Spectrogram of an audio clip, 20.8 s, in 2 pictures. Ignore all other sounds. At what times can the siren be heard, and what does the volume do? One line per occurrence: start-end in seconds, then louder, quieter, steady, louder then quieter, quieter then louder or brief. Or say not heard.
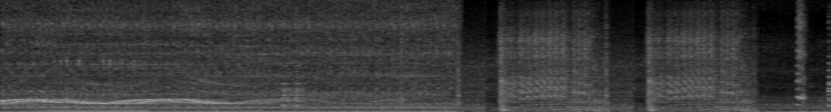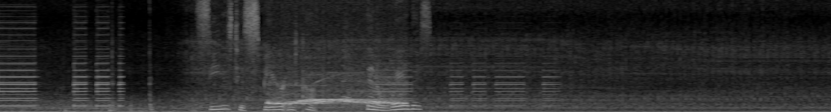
0.0-5.1 quieter
13.7-15.5 brief.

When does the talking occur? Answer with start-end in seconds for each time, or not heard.
12.8-15.8.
